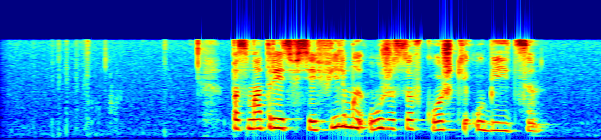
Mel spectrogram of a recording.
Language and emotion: Russian, neutral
